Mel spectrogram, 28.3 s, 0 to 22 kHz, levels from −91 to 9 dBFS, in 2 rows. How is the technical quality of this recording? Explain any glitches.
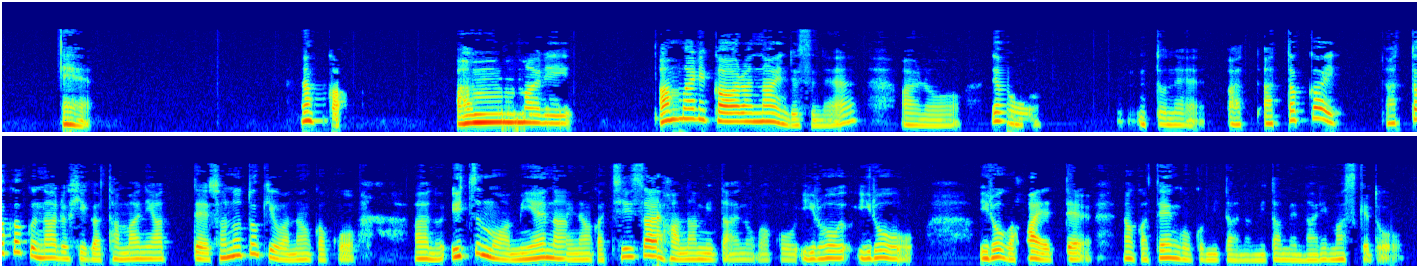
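The speech carries plainly audible codec damage throughout, with one pre-echo near the start.

Throughout the clip the speech sounds watery and swirly, with dulled treble and metallic chirps on s sounds. This is likely MP3 compression at a low bitrate, which fits roughly 40 kbps: short of bits, the encoder cuts the high frequencies and lets weak spectral lines flicker between frames.

At 0.55 to 0.59 s a hiss, about 15 dB above the surrounding background, runs for 34 ms just ahead of a sharp onset, softening it. This is pre-echo. The quantisation noise from the loud attack spread across its whole transform block, filling the quiet moment before it. The smear fits a window of about 52 ms and an encoder that never switched to short blocks.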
